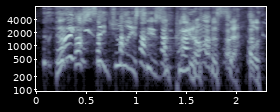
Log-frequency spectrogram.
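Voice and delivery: giggling through the question; laughing at his own slip. Real, not acted.

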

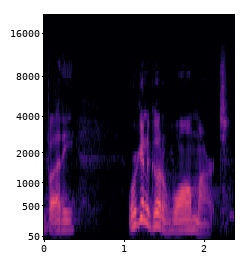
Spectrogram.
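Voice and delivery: calm a little son down gently; gentle dad voice. Retold or imitated. Father calming upset son.

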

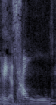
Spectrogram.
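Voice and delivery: put-on a light Jersey accent on asshole; mock Jersey asshole. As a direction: copy the way she says Oh, asshole. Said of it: "you'll try to imitate".

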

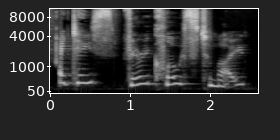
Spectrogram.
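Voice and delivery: a light impression of her mother, slowed down; mom's voice. Daughter voicing mom's comment.

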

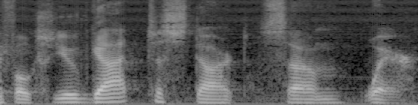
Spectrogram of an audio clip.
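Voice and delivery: slow preacher stress on got; slow emphasis. Shown as a demonstration. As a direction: stretch it out slowly. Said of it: "let me say it slow".

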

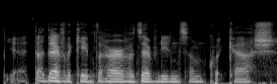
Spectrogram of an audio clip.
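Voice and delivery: normal talking voice

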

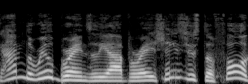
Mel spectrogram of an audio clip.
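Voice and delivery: high, put-on mobster voice; courtroom witness. Mob witness boasting in the courtroom, high acted voice. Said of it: "where he's like".

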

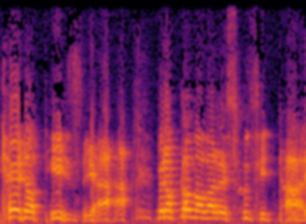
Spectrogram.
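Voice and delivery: slow, laughing sarcasm; laughing mockery. Scoffing at the Christians' news, laughing slowly. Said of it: "vos lo tomás a risa".

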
